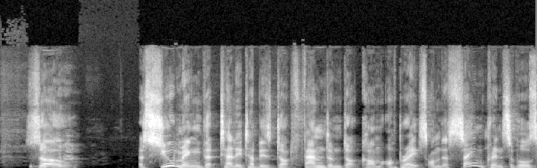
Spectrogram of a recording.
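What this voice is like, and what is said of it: Usual voice. Nothing is said of it.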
